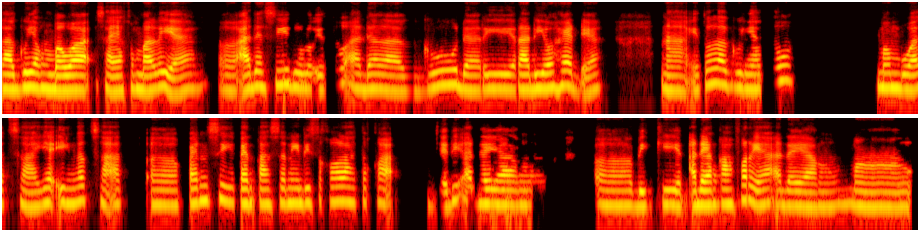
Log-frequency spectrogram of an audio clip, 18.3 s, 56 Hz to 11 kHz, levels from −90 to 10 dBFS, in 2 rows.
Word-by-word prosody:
lagu 180 +1 +4
yang 190 - +3
membawa 175 0 +7 0.3
saya 170 -1 +3
kembali 185 0 +2
ya, 155 - +1 0.4
eee, 175 -1 -5
ada 190 +4 +4
sih. 220 +1 -1
Dulu 190 -2 -1
itu 190 +6 -11 0.2
ada 185 -1 -1 0.3
lagu 165 +2 -10 0.3
dari 175 0 -1 0.3
Radiohead, 190 +3 +3
ya. - - -1 0.7
Nah, 175 0 +1 0.2
itu 175 +6 -5
lagunya 195 -5 0 0.2
tuh, 265 - -1 1.0
membuat 185 -2 +2
saya 175 +2 -1
inget 205 +2 -1
saat, 195 0 0 0.3
eee, 185 -1 -2
pensi, 225 +4 0 0.2
pentas 195 0 +2
seni 200 0 -1
di - - +1
sekolah 215 0 +2
tuh, 205 - -7
Kak. 200 - +2 0.5
Jadi 165 +7 -1
ada 200 -2 -1
yang, 185 -1 +2 0.8
eee, 180 -1 -2
bikin 175 +1 -1
ada 175 +2 +6
yang - - -4
cover 195 +4 +3
ya, - - 0
ada 180 -1 -1
yang 170 0 +1 0.3
meng 170 -1 -1
185 Hz, 145 wpm, -23 LUFS, 175-200 Hz, 1.0 s, membawa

